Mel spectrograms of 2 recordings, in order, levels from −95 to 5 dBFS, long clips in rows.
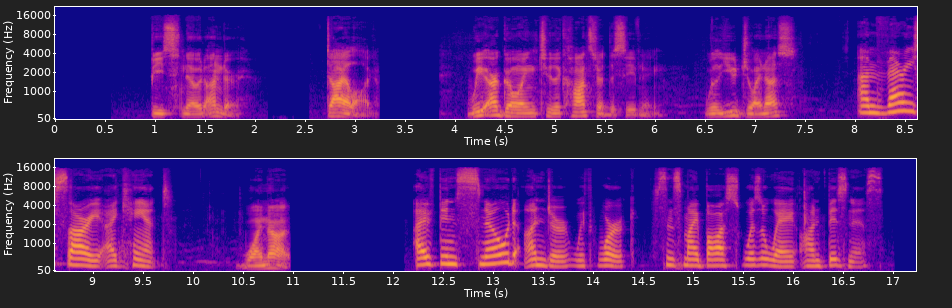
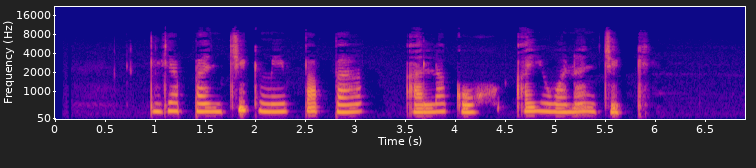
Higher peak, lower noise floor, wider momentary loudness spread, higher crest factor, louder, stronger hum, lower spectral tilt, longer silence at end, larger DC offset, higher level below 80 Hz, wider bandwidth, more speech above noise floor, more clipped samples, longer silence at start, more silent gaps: about the same, -4 dBFS vs -6 dBFS; about the same, -70 dBFS vs -70 dBFS; first, 17 LU vs 12 LU; about the same, 22 dB vs 18 dB; about the same, -24 LUFS vs -23 LUFS; neither; about the same, -4 dB/octave vs -5 dB/octave; second, 0.35 s vs 1 s; neither; about the same, -72 dBFS vs -74 dBFS; first, 16 kHz vs 8.8 kHz; about the same, 45 dB vs 48 dB; neither; about the same, 0.95 s vs 0.95 s; first, 2.39-2.53 s, 3.25-3.83 s, 10.99-12.09 s vs none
